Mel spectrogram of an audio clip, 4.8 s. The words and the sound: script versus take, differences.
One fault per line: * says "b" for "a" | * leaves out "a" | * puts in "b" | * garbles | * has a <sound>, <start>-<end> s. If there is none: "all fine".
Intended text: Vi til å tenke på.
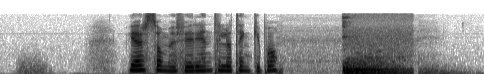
* puts in "har sommerferien"
* has a thud, 3.4-4.2 s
